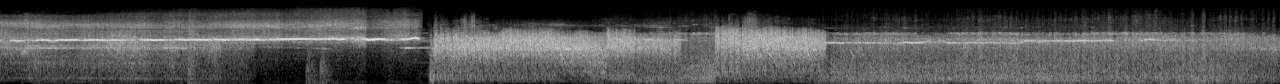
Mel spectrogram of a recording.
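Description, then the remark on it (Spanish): A jet descends at great speed over the desert with a loud, continuous roar and high whine, broken by harsh bursts of rapid anti-aircraft gunfire and booming blasts that swell and cut out. No one speaks. “Desciende a una velocidad pasmosa y escalofriante. Deja arriba a los cazas frustrados y lejos a las baterías antiaéreas.”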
